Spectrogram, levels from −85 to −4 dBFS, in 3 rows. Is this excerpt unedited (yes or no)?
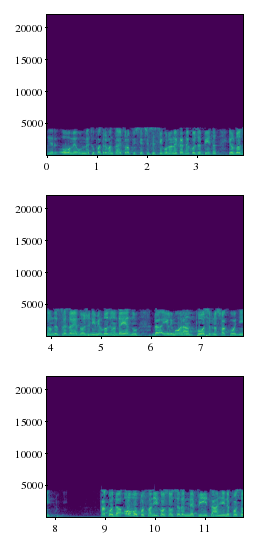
yes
